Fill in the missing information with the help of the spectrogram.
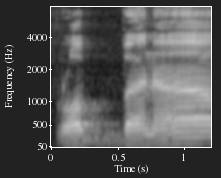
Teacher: حروف قلقلہ میں سے با ہلا کے پڑھیں گے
